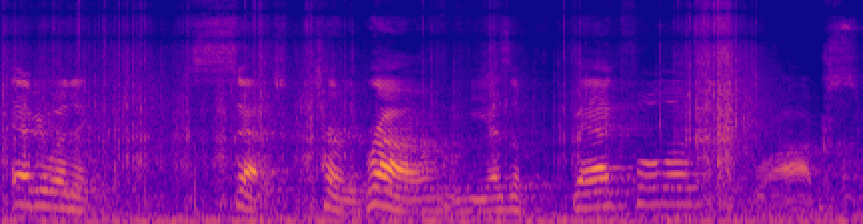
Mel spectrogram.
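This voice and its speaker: A woman narrating a children's reader's theater story in an expressive, animated way, recorded from afar in an echoey hall. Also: high-pitched, noisy background. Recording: echoey hall, mic far off.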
